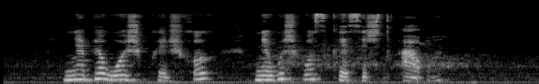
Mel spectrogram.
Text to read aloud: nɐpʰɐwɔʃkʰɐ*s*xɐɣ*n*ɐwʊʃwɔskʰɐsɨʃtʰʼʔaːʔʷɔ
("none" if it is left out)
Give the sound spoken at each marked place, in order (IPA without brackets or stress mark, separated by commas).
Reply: ʃ, n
